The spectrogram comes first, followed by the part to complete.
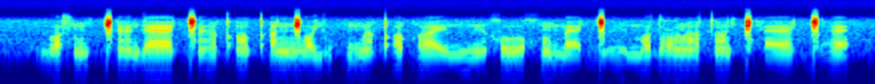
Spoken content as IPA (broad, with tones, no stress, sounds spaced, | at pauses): ɡ ɒ˦˨ s ũ˨˩˦ ǁ æ̃˨˩˦ d æː˦ ǁ æ̃˩ e̯ qʼ õ˦ qʼ æ˦ ŋ͡ǁ ɒ˩ j u˨˩˦ k m ũ˩ e̯ qʼ o˦ qʷ æː˩ e̯ m ĩː˩ χ uː˦ χ ũ˦˨ m æ˩ ɡ͡ǁ æ̃˩ e̯ m ɒ˦ d ʕ õ˦˨ e̯ tˤ ũ˦ ǁʰ æː˩ ɡ͡ǁ æ˦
